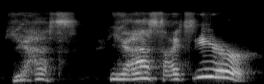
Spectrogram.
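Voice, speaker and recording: Woman playing a timid, stammering henpecked husband, swooping pitch. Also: animated, very slow, fairly bright tone, heavily acted. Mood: weary, uneasy. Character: meek, henpecked, frightened husband. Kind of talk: old-time radio thriller acting.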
